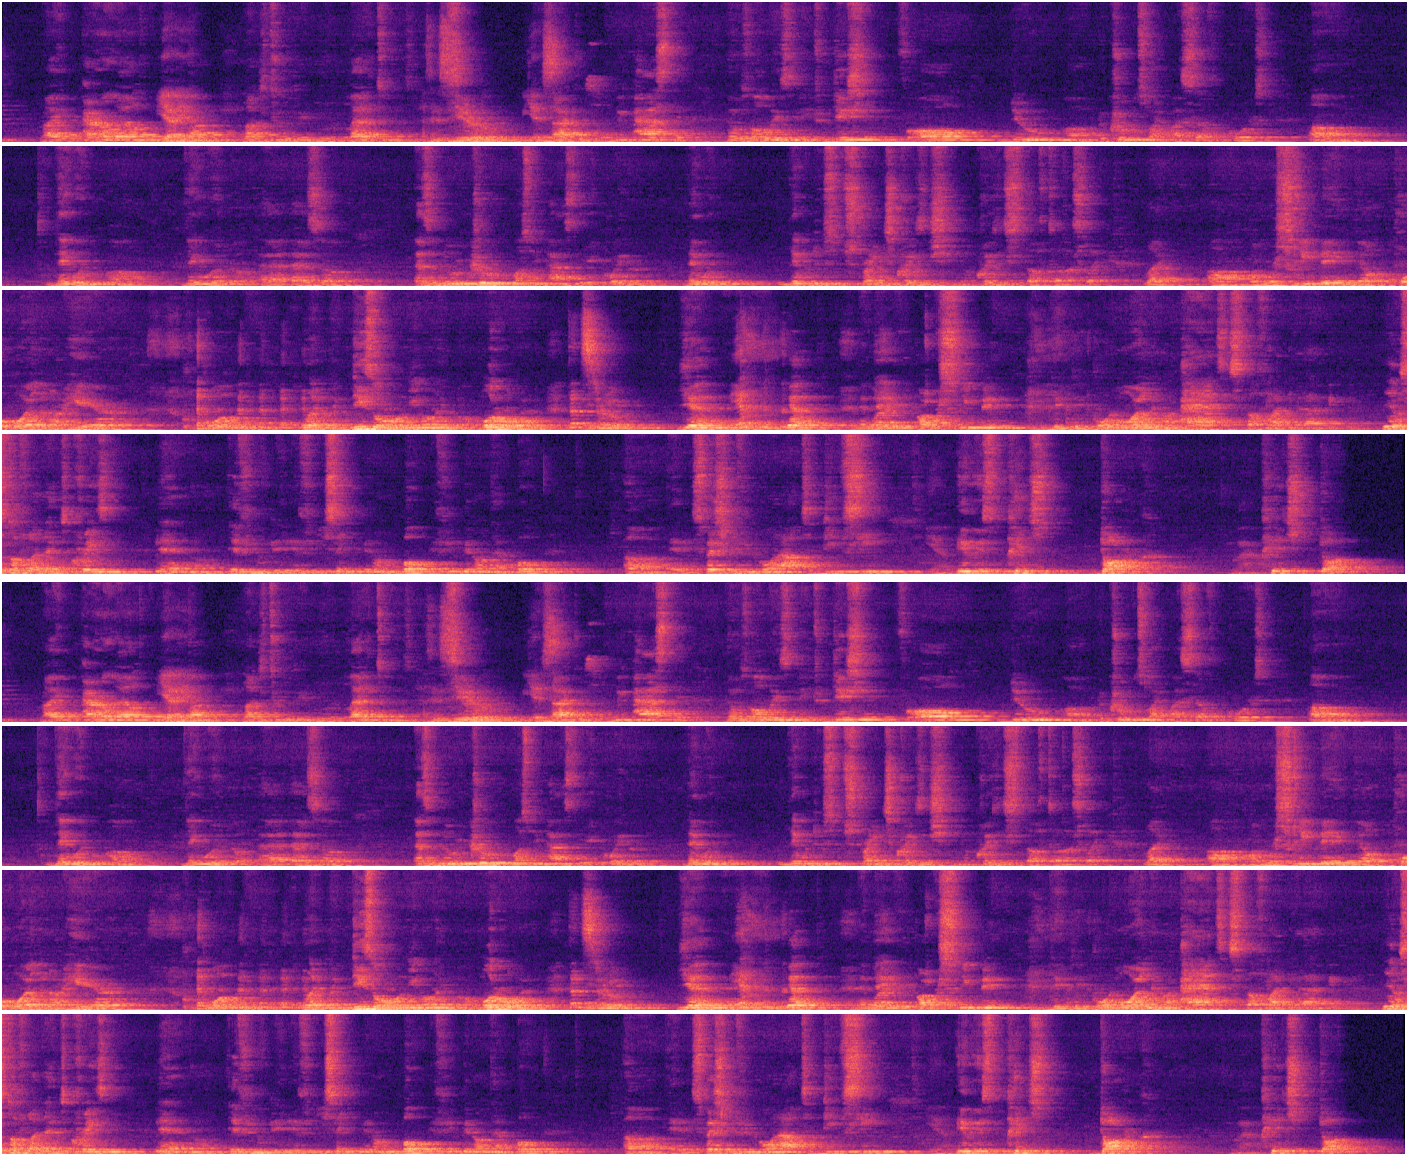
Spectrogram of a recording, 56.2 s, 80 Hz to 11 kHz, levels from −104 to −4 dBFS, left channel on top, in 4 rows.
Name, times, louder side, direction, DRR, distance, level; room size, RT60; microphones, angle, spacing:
voice 1, 0.4-2.0 2.4-4.0 4.4-4.8 5.3-6.8 7.2-9.6 10.0-12.6 13.1-13.5 14.5-15.4 15.8-17.4 18.2-20.4 20.9-21.2 21.8-25.0 25.5-25.7 26.1-29.3 29.9-30.6 31.0-33.4 33.9-34.4 34.9-36.1 36.6-38.1 38.5-41.3 41.9-43.3 43.7-47.5 48.4-50.9 51.7-52.6 53.0-53.7 54.8-55.6, equal, 25° right, -3 dB, 0.6 m, -24 dB
voice 2, 1.5-2.0 4.2-5.6 29.7-30.2 30.4-31.0 33.8-34.3 35.4-36.0 36.7-37.0 37.3-37.4 38.3-38.8 40.7-40.8 43.7-43.8 51.4-51.7 54.4-54.7, equal, 30° left, -4 dB, 0.9 m, -29 dB
3.0 x 2.7 x 4.3 m, 1.2 s
head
